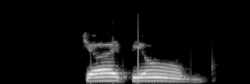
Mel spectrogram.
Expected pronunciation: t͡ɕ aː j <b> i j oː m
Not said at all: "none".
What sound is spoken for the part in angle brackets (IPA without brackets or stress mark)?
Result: p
